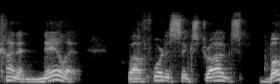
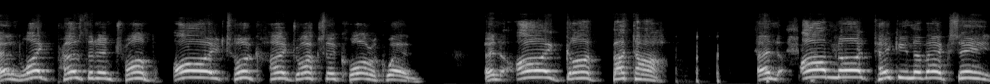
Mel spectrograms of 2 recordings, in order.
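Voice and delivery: loud, booming put-on voice; 10 semitones higher, 4 dB louder than usual. Retelling what an interview guest said about covid: Sebastian Gorka booming voice. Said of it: "he booms a voice".

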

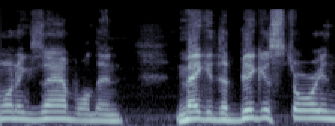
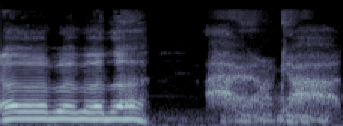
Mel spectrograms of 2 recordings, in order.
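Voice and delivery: mumbling, politician-style voice; 4 dB quieter than usual. Mocking a politician reading from a teleprompter: imitating Joe Biden reading teleprompter. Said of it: "He's like".

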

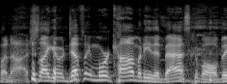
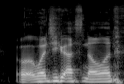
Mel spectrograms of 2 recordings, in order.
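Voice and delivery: normal talking voice

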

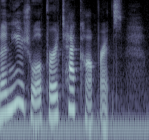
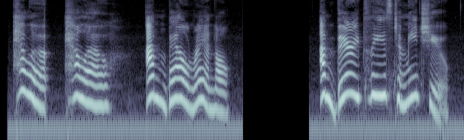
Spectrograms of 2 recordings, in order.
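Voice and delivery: very high, shrill, loud, screechy put-on girly voice; 9 semitones higher, 5 dB louder than usual. A man asked for his best girly voice introduces himself in a screechy girly voice. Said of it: "he screeched".

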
